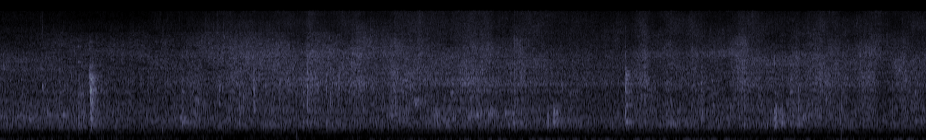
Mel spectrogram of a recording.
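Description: Chicken and freshly added curry leaves frying in spice masala in a metal pot, sizzling steadily while a wooden spatula stirs and scrapes them round; the masala is being roasted (bhuna). A couple of short sharp clicks of the spatula against the pot stand out.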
